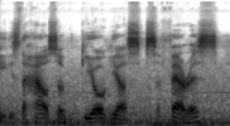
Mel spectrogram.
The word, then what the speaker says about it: Seferis: now behind me is the house of Geass sephorus it's also the Greek embassy here in London I'm a Brook Street so he's known as Georgia Farris in English but anyway I'm just pronouncing at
